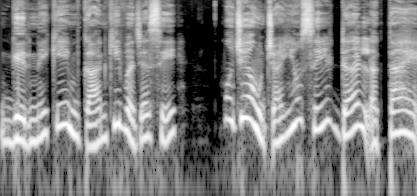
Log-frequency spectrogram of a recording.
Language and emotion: Urdu, fearful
